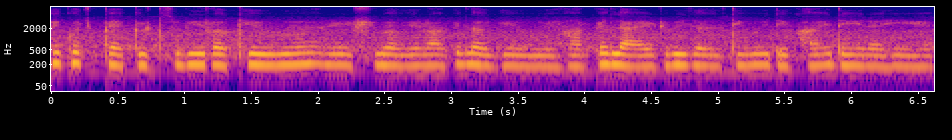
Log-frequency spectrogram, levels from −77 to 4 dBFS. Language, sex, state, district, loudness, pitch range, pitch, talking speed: Hindi, female, Uttar Pradesh, Varanasi, -17 LUFS, 180-195 Hz, 190 Hz, 210 wpm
